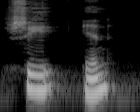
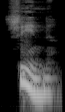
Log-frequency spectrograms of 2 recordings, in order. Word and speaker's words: Shein: Online fast fashion business Shein is Shein, not Sheen.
